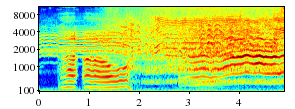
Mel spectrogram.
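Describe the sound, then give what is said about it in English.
A high, whining mosquito buzz drones steadily, first as a single tone that drops off, then a denser swarm of overlapping whines rising and thickening, loud. “A mosquito apocalypse!”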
